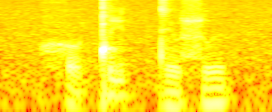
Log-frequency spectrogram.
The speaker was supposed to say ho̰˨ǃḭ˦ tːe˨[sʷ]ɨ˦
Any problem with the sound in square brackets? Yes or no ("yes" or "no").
no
